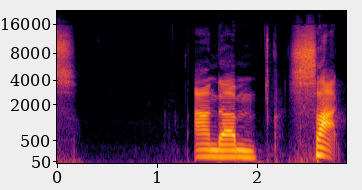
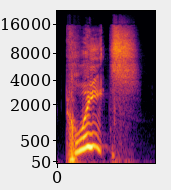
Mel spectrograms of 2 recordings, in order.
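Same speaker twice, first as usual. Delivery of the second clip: mocking the word; 11 semitones higher, 5 dB louder than usual. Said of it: "cleats is a stupid word".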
